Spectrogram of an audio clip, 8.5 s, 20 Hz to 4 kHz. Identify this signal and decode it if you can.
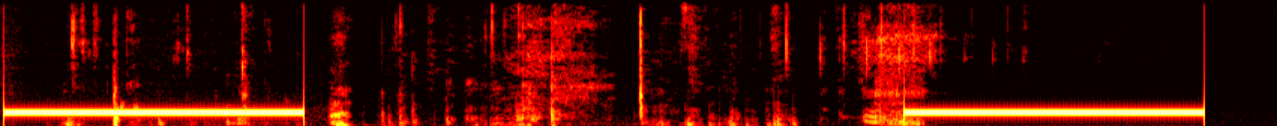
Ringback tone (North America), 440 + 480 Hz.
